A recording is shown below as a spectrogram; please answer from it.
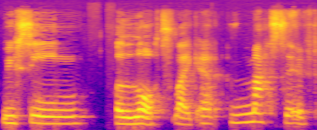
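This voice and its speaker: Creaky, mellow-voiced woman, reflective. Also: medium pitch, steady tone, slow. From born in Vietnam, grew up in Britain. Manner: hedging, frequent "you know" and "kind of". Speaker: film producer on a panel. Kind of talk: informal, reflective panel discussion.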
